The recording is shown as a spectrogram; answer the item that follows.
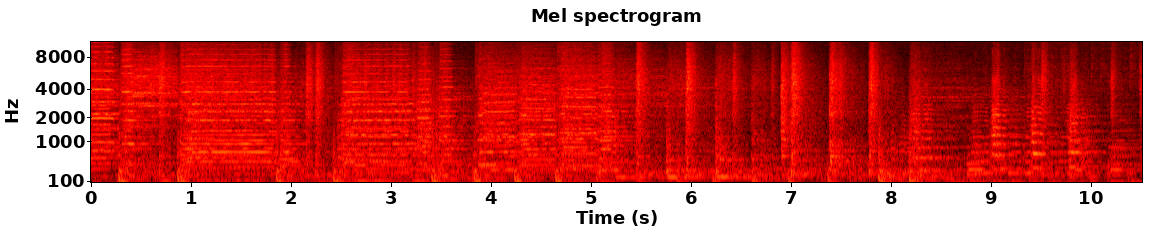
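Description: Big band jazz played live: trumpet, trombone and saxophone sections in ensemble over upright bass and drums, with sharp drum and cymbal hits punctuating the horn lines.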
